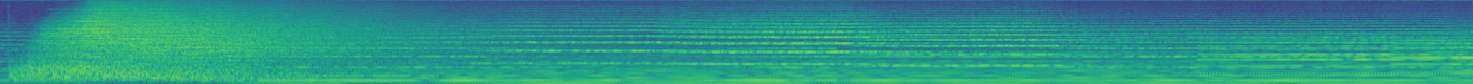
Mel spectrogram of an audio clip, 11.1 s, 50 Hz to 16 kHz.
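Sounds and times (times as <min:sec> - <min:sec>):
noisy crash-like swell: 0:00.0 - 0:04.5.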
